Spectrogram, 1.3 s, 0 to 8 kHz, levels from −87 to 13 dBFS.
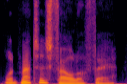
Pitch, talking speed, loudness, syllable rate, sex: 125 Hz, 235 wpm, -18 LUFS, 5.1 syllables/s, male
